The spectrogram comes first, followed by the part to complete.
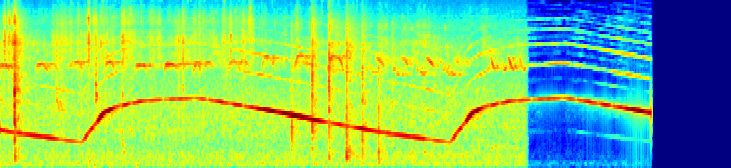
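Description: Police siren wailing, its pitch sweeping up quickly and falling slowly about every five and a half seconds. The street background drops away about eight seconds in, leaving the siren alone until it cuts off suddenly just before the end.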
